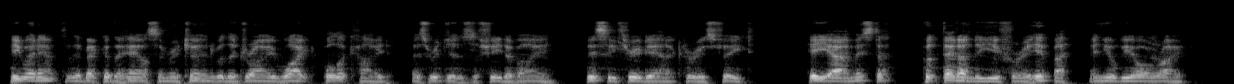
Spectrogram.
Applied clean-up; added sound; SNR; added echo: neural mask model DeepFilterNet 3.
